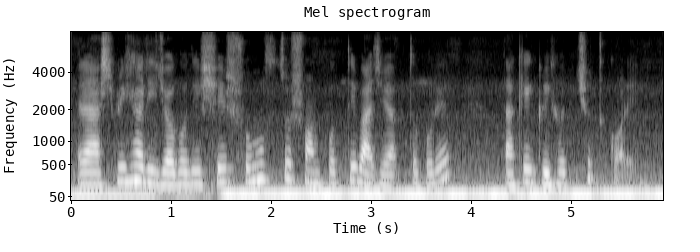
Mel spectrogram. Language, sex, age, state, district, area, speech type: Bengali, female, 30-45, West Bengal, North 24 Parganas, urban, spontaneous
